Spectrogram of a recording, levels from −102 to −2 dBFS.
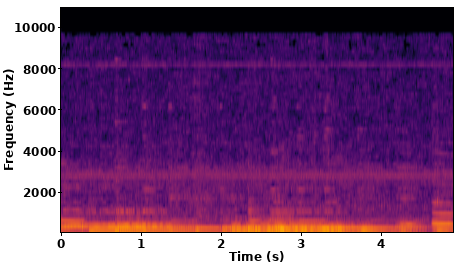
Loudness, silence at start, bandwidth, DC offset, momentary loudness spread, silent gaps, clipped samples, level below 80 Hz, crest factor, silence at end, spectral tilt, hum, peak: -33 LUFS; 0 s; 9.6 kHz; under 0.1%; 11 LU; none; under 0.1%; -74 dBFS; 16 dB; 0 s; -9 dB/octave; none; -16 dBFS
